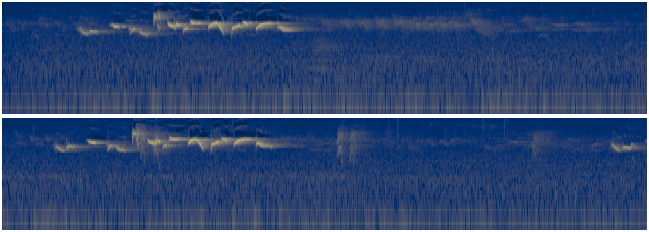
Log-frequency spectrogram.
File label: blackcap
